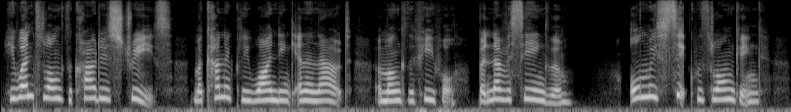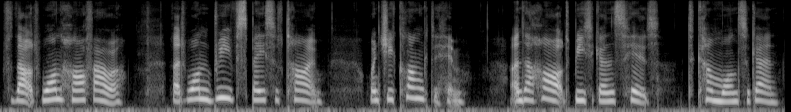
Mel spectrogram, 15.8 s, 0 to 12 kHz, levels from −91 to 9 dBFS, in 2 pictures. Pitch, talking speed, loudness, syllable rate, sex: 265 Hz, 170 wpm, -21 LUFS, 5.2 syllables/s, female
